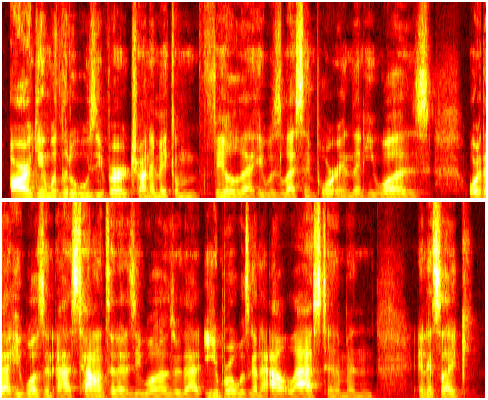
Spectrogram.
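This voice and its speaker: A man's voice: medium pitch, creaky, a bit bright. A young man from the United States talking casually and frustratedly on a live stream, rambling with many fillers.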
